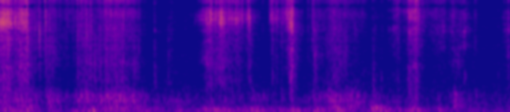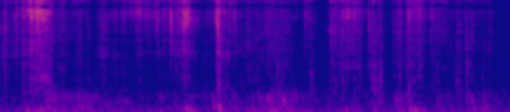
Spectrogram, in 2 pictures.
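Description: A metal blade cuts grid lines into a solid, rectangular, dry lime green soap bar held in the hand, then scrapes off small cubes. Crisp, bright scraping and crunching come in uneven bursts with short quiet gaps. Each stroke stops dead with no ring, and the soap crumbles away into cubes.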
